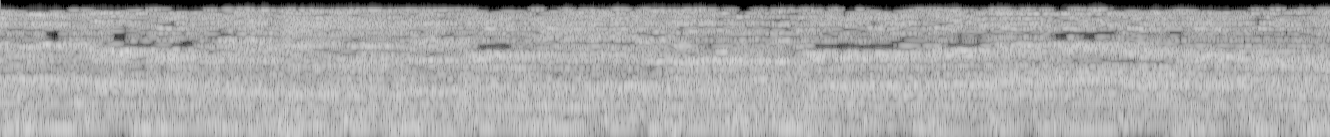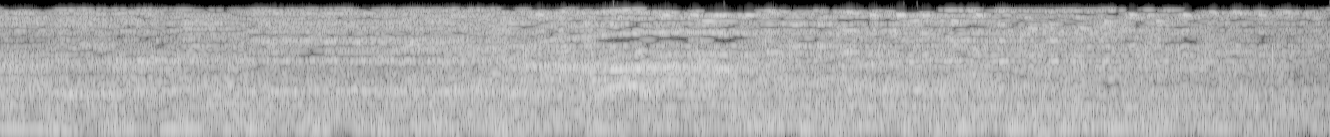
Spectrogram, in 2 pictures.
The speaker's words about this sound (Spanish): Vamos a darle un aplauso pues a Luis Reyes allá en la diáspora, se lo merece.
